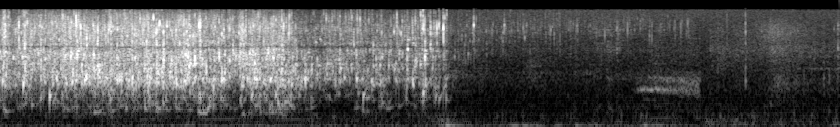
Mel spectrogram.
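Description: Water poured from a metal pot into an iron wok, a steady splashing pour that stops suddenly a little over two seconds in.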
